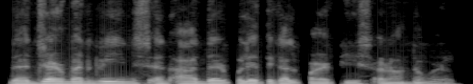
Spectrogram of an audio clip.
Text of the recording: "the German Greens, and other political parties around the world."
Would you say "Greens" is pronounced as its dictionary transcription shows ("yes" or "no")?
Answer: no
